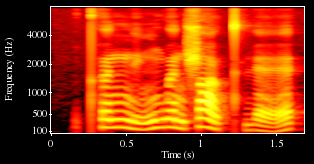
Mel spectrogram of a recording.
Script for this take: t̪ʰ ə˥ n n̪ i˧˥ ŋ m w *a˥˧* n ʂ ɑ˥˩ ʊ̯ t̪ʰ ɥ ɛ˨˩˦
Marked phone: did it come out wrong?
yes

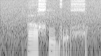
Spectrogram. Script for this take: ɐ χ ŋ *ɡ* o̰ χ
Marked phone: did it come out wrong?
no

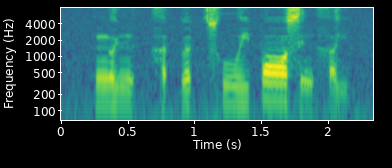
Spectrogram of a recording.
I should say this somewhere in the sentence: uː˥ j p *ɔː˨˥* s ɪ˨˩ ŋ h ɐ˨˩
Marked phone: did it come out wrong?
yes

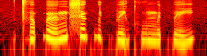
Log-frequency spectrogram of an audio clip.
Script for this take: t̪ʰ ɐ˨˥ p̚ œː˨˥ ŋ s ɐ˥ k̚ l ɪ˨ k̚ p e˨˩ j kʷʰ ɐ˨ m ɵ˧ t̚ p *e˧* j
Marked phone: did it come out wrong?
yes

